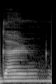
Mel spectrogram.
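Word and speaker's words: गं: इसमें म नहीं आना चाहिए बोलते हुए। आप जब गण बोलेंगे तो वो आप नाक से बोलेंगे, ठीक है, आपको नाक से बोलना, उच्चारण उसका नाक से होना चाहिए, गण गण गण, इस तरीके से आपको उच्चारण करना है।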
